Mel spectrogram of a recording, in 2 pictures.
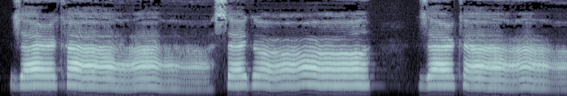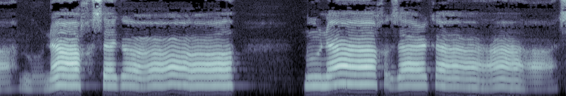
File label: polish lithuanian torah סגול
